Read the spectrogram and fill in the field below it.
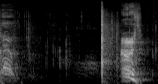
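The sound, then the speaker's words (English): Thick wrapping paper being torn open from a present: a brief papery crackle, a quiet pause, then a sudden loud, rasping rip that fades out after a few tenths of a second. “How much do you pay for this paper? It's so thick.”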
